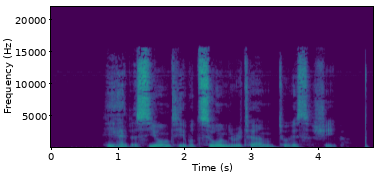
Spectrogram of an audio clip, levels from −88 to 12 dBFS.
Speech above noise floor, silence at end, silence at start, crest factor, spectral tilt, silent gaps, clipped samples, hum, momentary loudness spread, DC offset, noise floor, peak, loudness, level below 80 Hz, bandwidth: 45 dB; 0.1 s; 0.85 s; 24 dB; -2 dB/octave; none; under 0.1%; none; 20 LU; under 0.1%; -81 dBFS; -14 dBFS; -32 LUFS; -72 dBFS; 16 kHz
